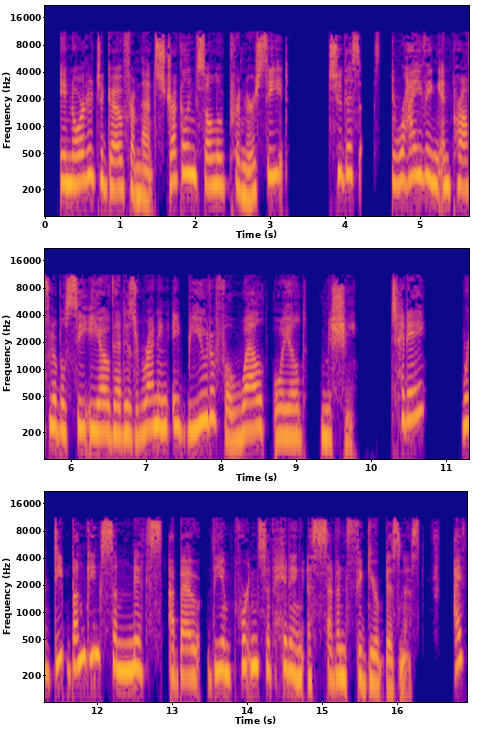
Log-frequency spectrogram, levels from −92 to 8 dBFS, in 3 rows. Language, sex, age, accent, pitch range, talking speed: English, female, 40-59, American, 205-265 Hz, 130 wpm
